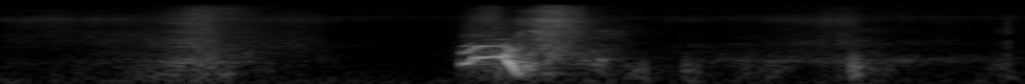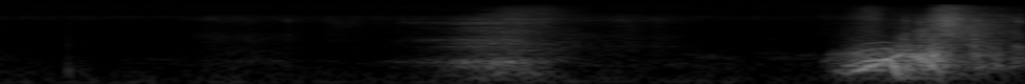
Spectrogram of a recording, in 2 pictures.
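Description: Repeated sneezes, some with a voiced 'achoo' and wet spray, separated by breaths; a run of wet sneezes.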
